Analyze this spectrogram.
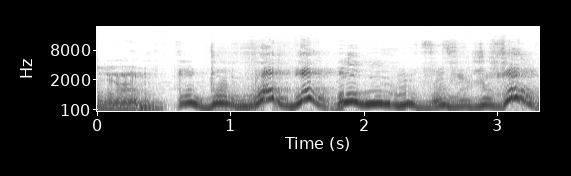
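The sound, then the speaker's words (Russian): A man, pressing a finger tightly against his upper lip, imitates a dog's muffled barking, producing a quick, continuous run of yelping, rising-and-falling bark sounds for about three seconds. “плотно прижал пальцем верхнюю губу и вдруг приглушенно залаял.”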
